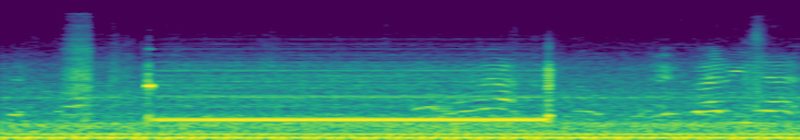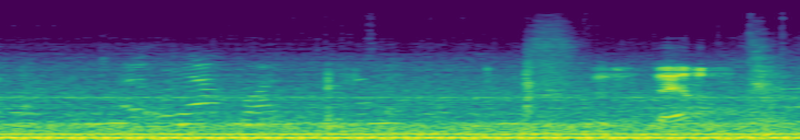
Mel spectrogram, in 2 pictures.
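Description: Outgoing phone call ringing on the phone's speaker: one steady two-second ring tone about a second in, the call waiting to be answered.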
